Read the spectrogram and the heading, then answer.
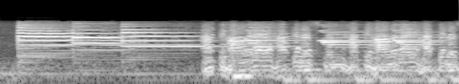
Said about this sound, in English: To put it in musical form, here is a holiday wish from the NBC Chimes.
